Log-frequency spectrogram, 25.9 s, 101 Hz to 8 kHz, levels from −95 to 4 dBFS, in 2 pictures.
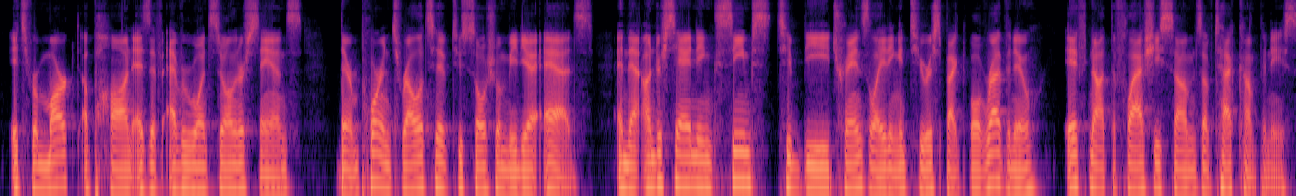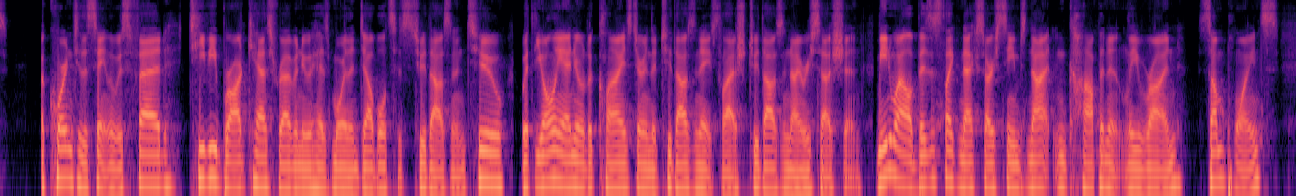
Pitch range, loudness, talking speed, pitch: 100-115 Hz, -26 LUFS, 160 wpm, 105 Hz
